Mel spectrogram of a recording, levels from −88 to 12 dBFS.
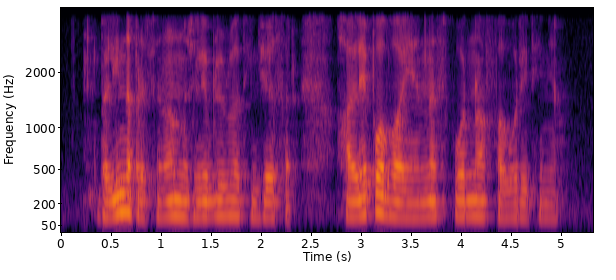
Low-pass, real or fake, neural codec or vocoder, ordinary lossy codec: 3.6 kHz; real; none; none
